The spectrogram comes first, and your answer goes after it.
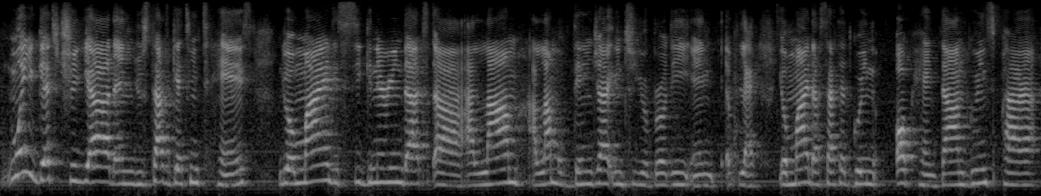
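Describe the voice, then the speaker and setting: Woman talking wellness tips, bright voice, kinda echoey room, repeats stuff a lot. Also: mid-range voice, a little hiss or hum. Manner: earnest, repetitive, searching for words. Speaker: wellness vlogger. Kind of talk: casual self-help talk to camera. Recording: echoey room with faint background ambience.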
